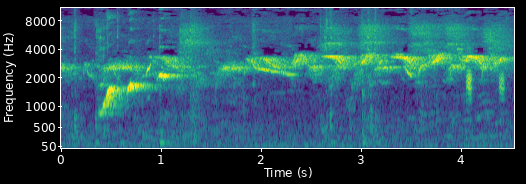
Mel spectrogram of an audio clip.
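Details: Chinese hwamei used as a lure, heard more softly: a sharp rising whistle, then a long sustained warbled phrase of slurred high notes with faint background noise.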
